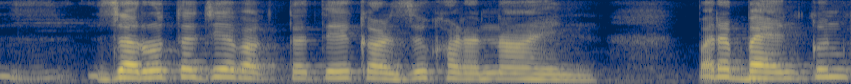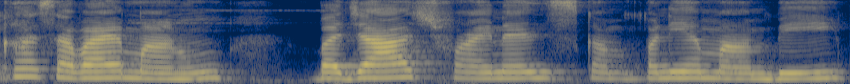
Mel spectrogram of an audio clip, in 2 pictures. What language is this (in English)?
Sindhi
